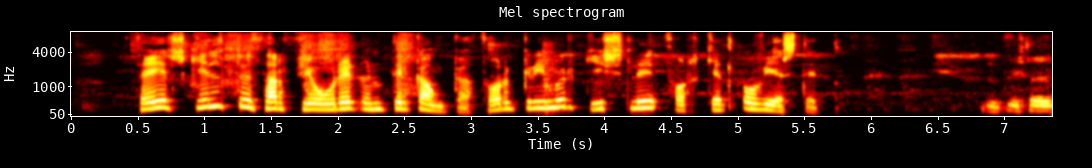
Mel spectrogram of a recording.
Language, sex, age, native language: Icelandic, male, 40-49, Icelandic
